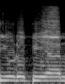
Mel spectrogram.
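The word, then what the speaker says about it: European: ইউরোপিয়ানে ইউ এর উচ্চারণ ইউ হলে তার আগে কি বসে?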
